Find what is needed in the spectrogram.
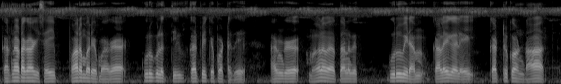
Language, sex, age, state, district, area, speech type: Tamil, male, 30-45, Tamil Nadu, Tiruchirappalli, rural, read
